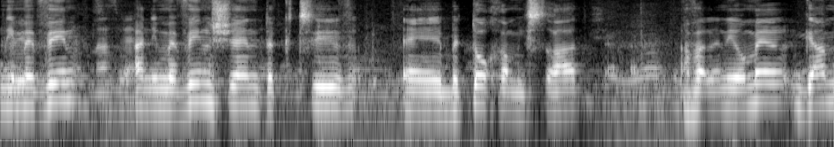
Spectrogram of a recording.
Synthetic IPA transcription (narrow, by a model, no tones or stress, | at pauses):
nimevinanime̞vinʃee̞nt̪akt͡sivebe̞t̪o̞χhamisʁad̪avalanio̞me̞ʁɡam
